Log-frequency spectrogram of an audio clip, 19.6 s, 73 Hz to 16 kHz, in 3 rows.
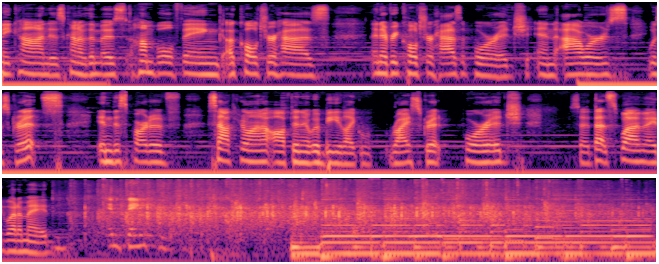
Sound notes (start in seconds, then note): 13.6 crowd applaud; 16.0 light guitar music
